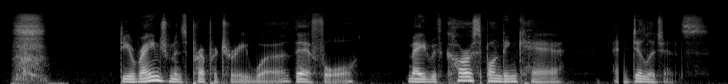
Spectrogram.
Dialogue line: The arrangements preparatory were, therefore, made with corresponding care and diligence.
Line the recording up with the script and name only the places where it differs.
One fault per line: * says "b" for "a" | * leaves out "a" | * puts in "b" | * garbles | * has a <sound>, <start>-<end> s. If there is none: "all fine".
* has a breath, 0.1-0.7 s
* has a dropout, 6.2-6.2 s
